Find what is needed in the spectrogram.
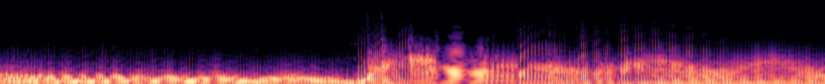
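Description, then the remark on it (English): A bass guitar run through a filter pedal with built-in parallel distortion, the sweeping filter tone wobbling and then breaking into choppy, buzzing, harmonically rich notes, loud with no voices. “Having the distortion in there is like this beautiful plus.”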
